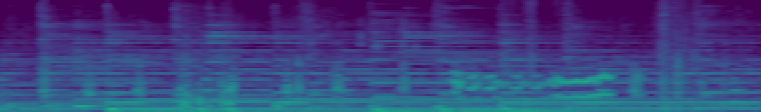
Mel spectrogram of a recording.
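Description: Chickens in the survival video game Rust cluck repeatedly in a steady, close stream over a constant background hum, with a brief rising squawk near the end.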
